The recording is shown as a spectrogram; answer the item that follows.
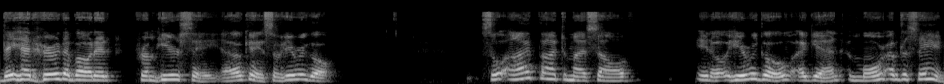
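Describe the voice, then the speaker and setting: A woman with a non-native accent talks at a fairly slow pace, her medium-pitched voice dark and mellow in tone, with ordinary pitch variation. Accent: foreign. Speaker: former Jehovah's Witness. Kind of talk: testimony. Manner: halting, many fillers.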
